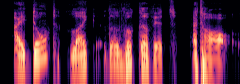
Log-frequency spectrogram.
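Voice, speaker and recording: A man puts on a character voice at a medium pitch. He speaks at a fairly slow pace with lively intonation. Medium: audio drama. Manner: pompous, peevish.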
